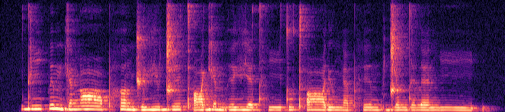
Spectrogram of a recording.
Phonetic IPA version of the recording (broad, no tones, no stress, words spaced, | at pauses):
diːpɪm ɡʲɑŋɑː pʰʌ nd͡ʒʊvʲu d͡ʑɪːtʼɑ ɡʲæmbɪːvʲæ tʰiːtutʼɑːɾʲu ŋæpʰɪːmbʊd͡ʑə ndɛlɛ ŋiːʔ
